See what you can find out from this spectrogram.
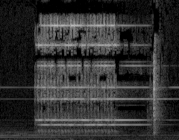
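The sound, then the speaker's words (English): A telephone bell rings in one sustained burst of bright, rapid metallic trilling, fairly loud, then cuts off with a short clack as the ringing stops. No one speaks. “We got a phone call saying they were deleting everything, and that was it.”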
